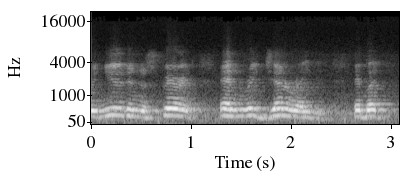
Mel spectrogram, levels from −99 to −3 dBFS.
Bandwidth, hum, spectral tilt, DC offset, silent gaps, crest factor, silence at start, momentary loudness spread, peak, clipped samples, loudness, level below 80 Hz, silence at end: 6.2 kHz; none; -8.5 dB/octave; under 0.1%; none; 14 dB; 0 s; 8 LU; -6 dBFS; under 0.1%; -20 LUFS; -54 dBFS; 0 s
